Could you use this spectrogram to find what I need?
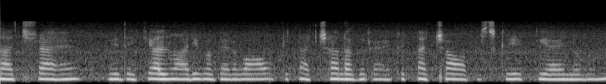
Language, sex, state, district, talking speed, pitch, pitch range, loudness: Hindi, female, Punjab, Kapurthala, 205 wpm, 245 Hz, 235-245 Hz, -18 LUFS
